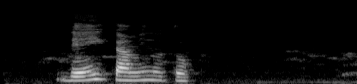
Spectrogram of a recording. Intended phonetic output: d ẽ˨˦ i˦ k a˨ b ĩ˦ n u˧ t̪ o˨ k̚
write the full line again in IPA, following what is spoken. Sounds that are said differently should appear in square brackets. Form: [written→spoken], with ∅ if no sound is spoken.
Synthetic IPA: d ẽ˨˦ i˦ k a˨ [b→m] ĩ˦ n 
